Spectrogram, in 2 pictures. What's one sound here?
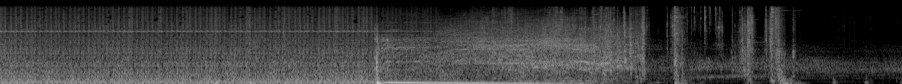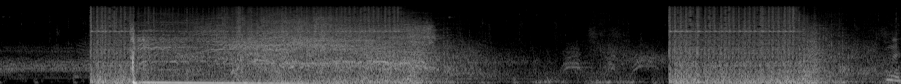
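A machine gun fires in rapid, continuous bursts.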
